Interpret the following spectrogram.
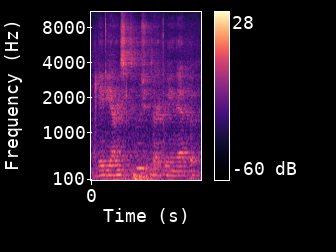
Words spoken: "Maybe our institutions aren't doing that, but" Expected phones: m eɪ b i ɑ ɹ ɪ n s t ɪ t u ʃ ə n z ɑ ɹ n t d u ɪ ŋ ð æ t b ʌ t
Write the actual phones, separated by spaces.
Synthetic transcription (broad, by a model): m eɪ b i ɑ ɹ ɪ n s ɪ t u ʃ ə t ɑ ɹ t d u ɪ ŋ ð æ t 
